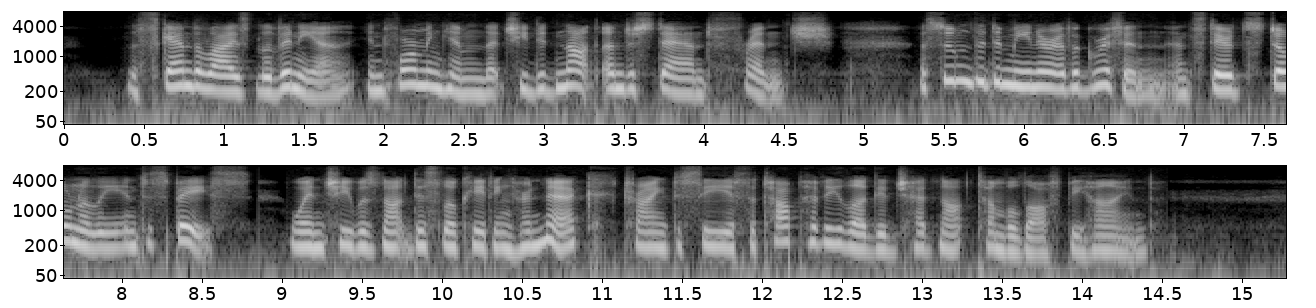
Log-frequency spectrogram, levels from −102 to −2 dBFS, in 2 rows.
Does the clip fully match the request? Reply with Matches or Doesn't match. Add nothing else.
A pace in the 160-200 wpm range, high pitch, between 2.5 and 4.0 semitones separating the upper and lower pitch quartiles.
Doesn't match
